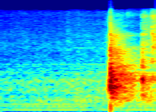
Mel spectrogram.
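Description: A large knife chops through a hard carrot onto a board, with two sharp, close thuds in under a second: a loud first strike and a smaller second one.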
